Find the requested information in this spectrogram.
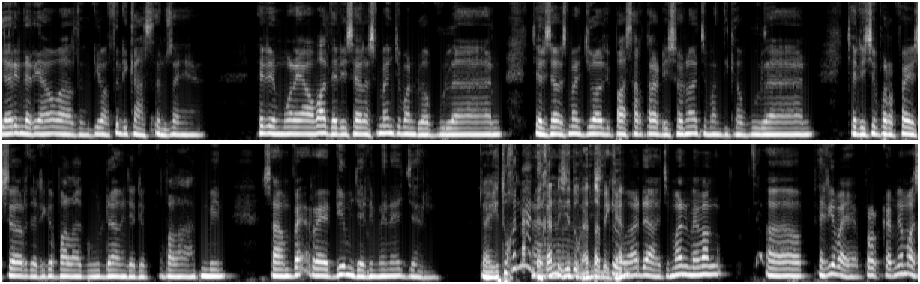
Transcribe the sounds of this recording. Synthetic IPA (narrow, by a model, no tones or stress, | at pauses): d͡ʒaɾɪndaɾiawalt̪ʊhdiwak̚t̪udikast̪əns̬aja | d͡ʒadimulajawald͡ʒadisɛləsmɛnt͡ʃumanduabuland͡ʒadis̬ɛləs̬mɛnd͡ʒualdipasart̪ɾadisionalt͡ʃumant̪̬iɡabulan | d͡ʒadisupərfɛsɔrd͡ʒadikəpalaɡudaŋd͡ʒadikəpalaːt̪̚mɪn | sampɛrediməɲd͡ʒadimɛnad͡ʒər | ait̪ukanadakandis̬it̪uka̰nt̪appikt̪anadat͡ʃumanmemaŋ | əaɾkapajapɾoɡɾamɲamas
